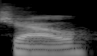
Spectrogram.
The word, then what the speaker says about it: Thiaw: By the way, Tiao is pronounced ciao. He said it himself in interview.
